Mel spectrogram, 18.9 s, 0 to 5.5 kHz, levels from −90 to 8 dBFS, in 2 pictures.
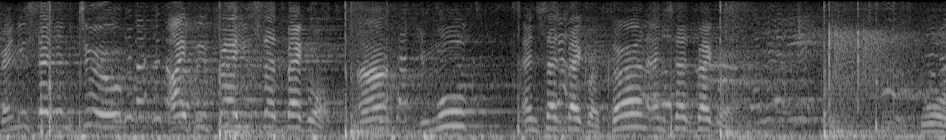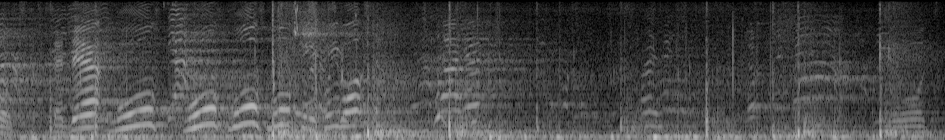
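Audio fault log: Throughout: aliasing. Gritty, metallic tones at unrelated pitches sit roughly 30 dB under the sound, and the spectrum runs hard up to 5.5 kHz. The rate was lowered without filtering first, which fits a drop to 11 kHz, so content above 5.5 kHz folded back down.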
